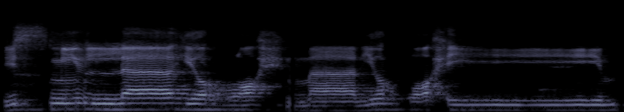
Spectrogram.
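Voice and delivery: Bismillahirrahmanirrahim drawn out very slowly through the nose; mock the nasal reading slowly; nasal wrong reading. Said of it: "Apa salahnya?". (Bismillahirrahmanirrahim dibaca sangat pelan lewat hidung)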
